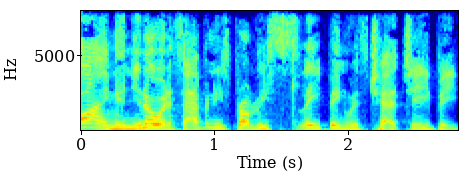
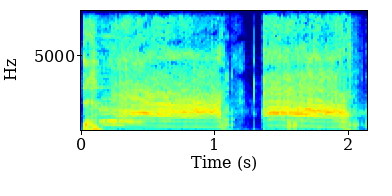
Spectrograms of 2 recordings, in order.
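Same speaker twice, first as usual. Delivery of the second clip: drawn-out mock screech; imitated robot screech; 10 semitones higher than usual. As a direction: screech like a distressed machine. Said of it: "it's making a screeching sound".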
